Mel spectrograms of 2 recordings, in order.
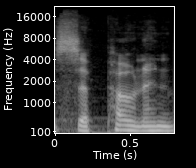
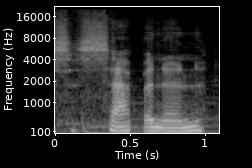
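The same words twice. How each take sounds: First: Saponin is said with a tempting variant pronunciation. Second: Saponin is said with its standard pronunciation. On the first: The speaker calls it wrong. "I keep wanting to pronounce it saponin" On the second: The speaker calls it right. "but it is saponin"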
